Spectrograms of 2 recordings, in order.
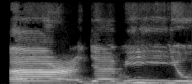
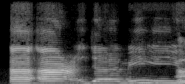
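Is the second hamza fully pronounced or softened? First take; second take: softened; fully. First: The second hamza is softened toward a long vowel. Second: The second hamza is pronounced fully and crisply. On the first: "tapi kalau dalam qiraah Imam Asim bacanya" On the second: "A kan harusnya gini"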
